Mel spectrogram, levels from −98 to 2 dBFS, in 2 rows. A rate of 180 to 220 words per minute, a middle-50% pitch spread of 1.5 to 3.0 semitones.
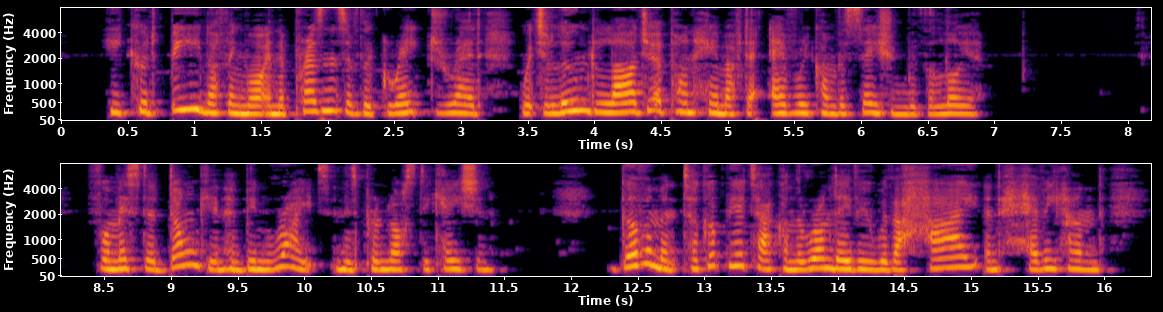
No: average, 170 wpm; average, 2.7 semitones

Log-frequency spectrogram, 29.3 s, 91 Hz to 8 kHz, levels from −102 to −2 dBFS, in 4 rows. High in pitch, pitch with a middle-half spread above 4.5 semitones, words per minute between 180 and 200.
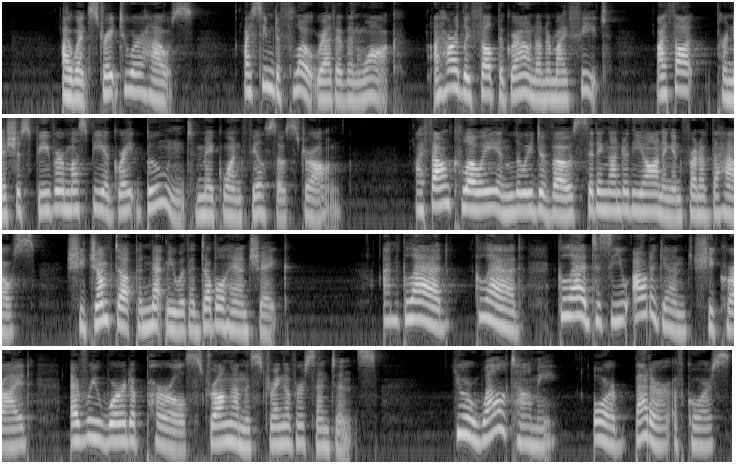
No: high, 200 Hz; average, 4.0 semitones; average, 185 wpm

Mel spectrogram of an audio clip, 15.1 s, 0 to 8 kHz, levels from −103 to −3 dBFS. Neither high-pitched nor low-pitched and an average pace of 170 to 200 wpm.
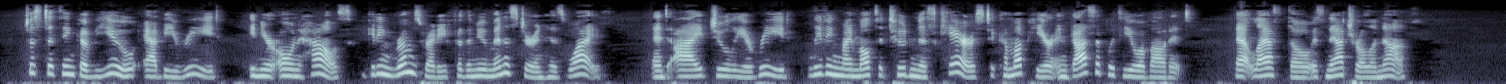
No: high, 195 Hz; average, 185 wpm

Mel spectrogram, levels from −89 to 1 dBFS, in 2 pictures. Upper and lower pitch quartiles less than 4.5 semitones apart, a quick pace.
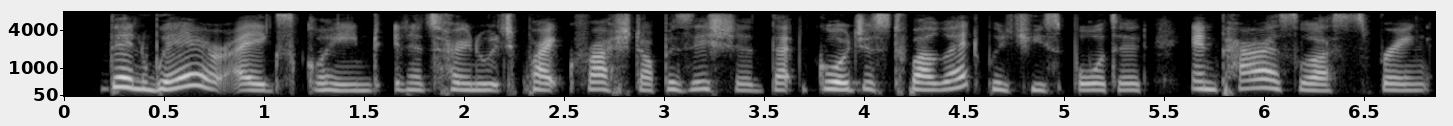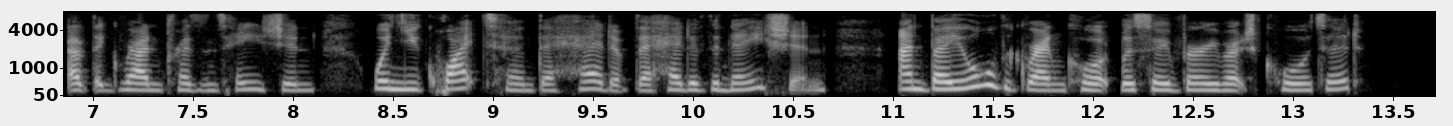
Yes: narrow, 2.5 semitones; fast, 210 wpm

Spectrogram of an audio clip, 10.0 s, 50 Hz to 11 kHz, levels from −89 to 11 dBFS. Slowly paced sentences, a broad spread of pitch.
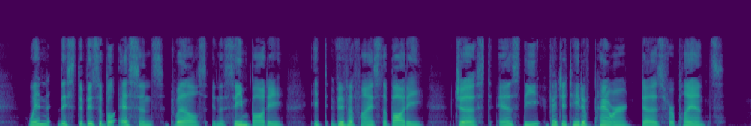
Yes: slow, 125 wpm; wide, 8.0 semitones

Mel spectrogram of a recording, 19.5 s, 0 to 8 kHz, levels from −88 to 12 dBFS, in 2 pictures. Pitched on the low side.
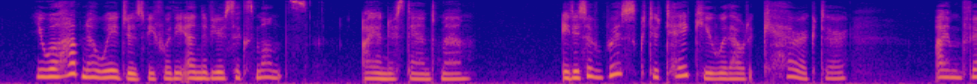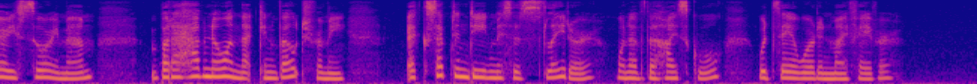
No: high, 225 Hz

